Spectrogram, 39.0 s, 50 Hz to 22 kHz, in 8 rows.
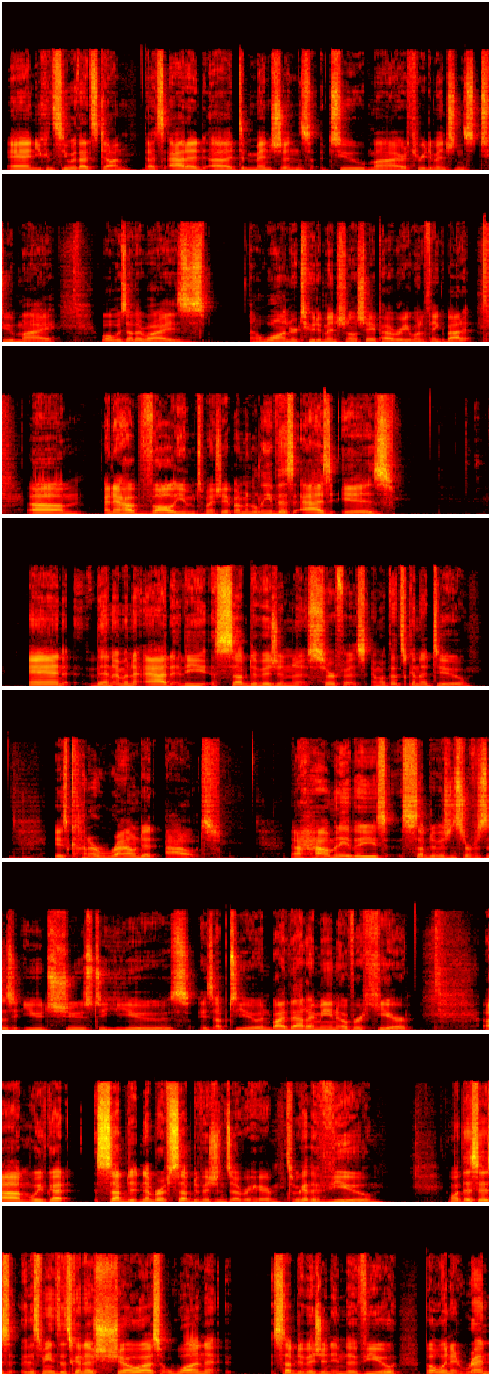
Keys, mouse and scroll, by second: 0.1-2.0 middle drag, 2.3-5.0 middle drag, 14.3-16.1 drag, 18.6-21.3 middle drag, 22.9-23.5 middle drag, 23.9-24.6 middle drag, 25.5-29.3 middle drag.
